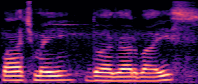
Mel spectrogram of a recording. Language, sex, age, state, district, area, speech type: Urdu, male, 18-30, Maharashtra, Nashik, urban, spontaneous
